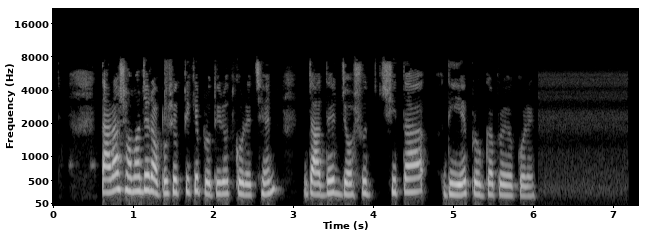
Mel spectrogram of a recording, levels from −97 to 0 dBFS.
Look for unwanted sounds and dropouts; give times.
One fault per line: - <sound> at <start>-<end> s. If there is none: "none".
none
